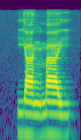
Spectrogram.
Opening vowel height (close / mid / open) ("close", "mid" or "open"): open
